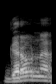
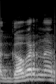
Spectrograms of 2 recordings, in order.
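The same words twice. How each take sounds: First: गर्वनर with the r before the v; mispronounced. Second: Said in the usual way. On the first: Shown as a demonstration. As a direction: say गर्वनर wrongly, r straight after "ga". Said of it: "गर्वनर नहीं होता". (गलत उच्चारण "गर्वनर", र पहले) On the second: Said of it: "गवर्नर होता है".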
